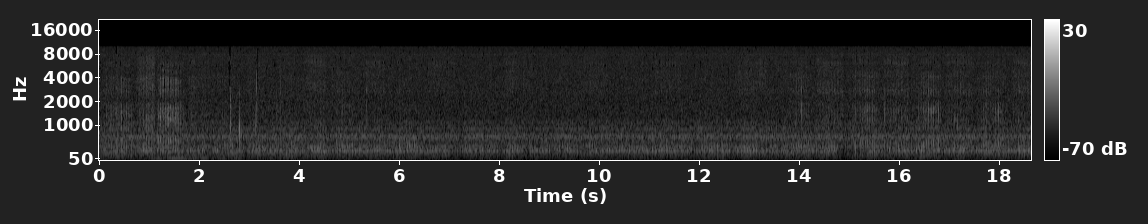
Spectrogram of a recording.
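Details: Purring from Kaewe, a pregnant cat around three weeks along, relaxed and kneading her paws as she dozes. A continuous low rumble swells and eases in a breathing rhythm, with a couple of brief ticks early on.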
